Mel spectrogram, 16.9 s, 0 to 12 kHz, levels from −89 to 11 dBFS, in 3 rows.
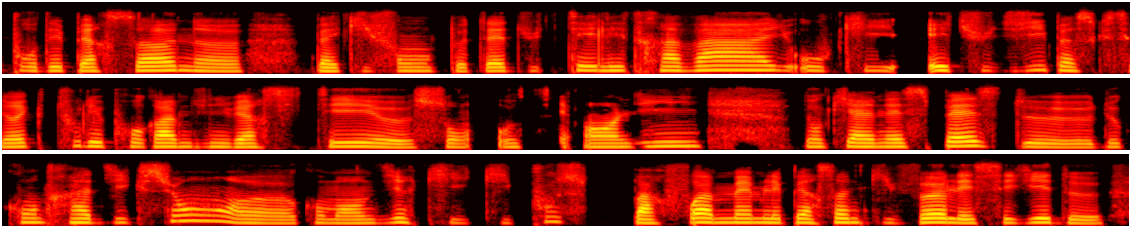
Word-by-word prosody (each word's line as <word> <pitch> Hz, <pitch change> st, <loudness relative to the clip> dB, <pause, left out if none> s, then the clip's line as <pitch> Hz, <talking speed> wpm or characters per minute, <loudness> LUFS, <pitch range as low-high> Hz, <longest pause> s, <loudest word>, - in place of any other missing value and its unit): pour 180 Hz, -1 st, -6 dB
des 180 Hz, 0 st, -2 dB
personnes, 185 Hz, +2 st, +2 dB
heu, 160 Hz, -2 st, 0 dB, 0.4 s
bah, 165 Hz, -1 st, +3 dB
qui 160 Hz, +1 st, -11 dB
font 170 Hz, +1 st, -4 dB
peut-être 165 Hz, +1 st, -1 dB
du 170 Hz, 0 st, -16 dB
télétravail 195 Hz, +1 st, +2 dB
ou 185 Hz, -, -3 dB
qui, 175 Hz, -3 st, -9 dB
étudient 190 Hz, 0 st, -2 dB
parce 185 Hz, -3 st, -2 dB
que -, -, -14 dB
c'est 170 Hz, -, -7 dB
vrai 175 Hz, +1 st, +3 dB
que -, -, -22 dB
tous 215 Hz, -, -9 dB
les 195 Hz, -1 st, +1 dB
programmes 180 Hz, 0 st, +2 dB
d'université, 175 Hz, +2 st, -1 dB
heu, 155 Hz, -2 st, +1 dB
sont 165 Hz, +1 st, -4 dB
aussi 165 Hz, 0 st, -8 dB
en 170 Hz, 0 st, +5 dB
ligne. 195 Hz, +4 st, -1 dB, 0.5 s
Donc 175 Hz, -1 st, -3 dB
il -, -, +1 dB
y -, -, +6 dB
a 175 Hz, -, +6 dB
une 175 Hz, -, 0 dB
espèce 205 Hz, +4 st, +2 dB
de 160 Hz, -3 st, -2 dB
de 170 Hz, -, -5 dB
contradiction, 195 Hz, +6 st, -1 dB
heu, 160 Hz, -2 st, 0 dB
comment 165 Hz, -2 st, -2 dB
dire, 180 Hz, +4 st, -3 dB
qui 165 Hz, -2 st, -14 dB
qui 165 Hz, -2 st, -15 dB
pousse 225 Hz, +5 st, -10 dB, 0.2 s
parfois, 180 Hz, +3 st, +5 dB
même 185 Hz, 0 st, +2 dB
les 180 Hz, -1 st, +1 dB
personnes 185 Hz, +1 st, +1 dB
qui 175 Hz, -, -15 dB
veulent 190 Hz, -1 st, +7 dB
essayer 175 Hz, +2 st, 0 dB
de 155 Hz, -3 st, -3 dB
175 Hz, 175 wpm, -25 LUFS, 170-190 Hz, 0.5 s, veulent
